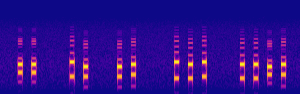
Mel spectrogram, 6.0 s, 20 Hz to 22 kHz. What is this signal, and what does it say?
DTMF, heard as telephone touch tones, dialled by machine, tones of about 90 ms. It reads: 00 64 48 326 2278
